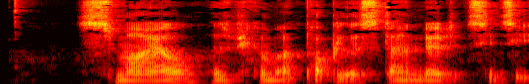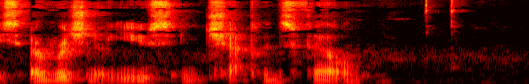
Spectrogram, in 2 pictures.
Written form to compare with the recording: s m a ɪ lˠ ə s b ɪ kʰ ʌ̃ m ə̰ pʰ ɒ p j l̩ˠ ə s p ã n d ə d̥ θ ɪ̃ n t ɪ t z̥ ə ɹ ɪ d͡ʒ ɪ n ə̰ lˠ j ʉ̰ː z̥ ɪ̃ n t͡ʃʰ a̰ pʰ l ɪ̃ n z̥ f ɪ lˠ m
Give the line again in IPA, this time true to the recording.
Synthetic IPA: s m a ɪ lˠ ə z b ɪ kʰ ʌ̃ m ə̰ pʰ ɒ p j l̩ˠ ə s t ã n d ə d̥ s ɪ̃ n s ɪ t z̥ ə ɹ ɪ d͡ʒ ɪ n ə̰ lˠ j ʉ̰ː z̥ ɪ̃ n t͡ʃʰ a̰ pʰ l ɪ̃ n z̥ f ɪ lˠ m

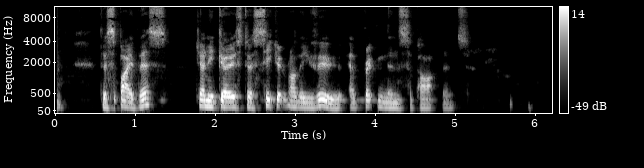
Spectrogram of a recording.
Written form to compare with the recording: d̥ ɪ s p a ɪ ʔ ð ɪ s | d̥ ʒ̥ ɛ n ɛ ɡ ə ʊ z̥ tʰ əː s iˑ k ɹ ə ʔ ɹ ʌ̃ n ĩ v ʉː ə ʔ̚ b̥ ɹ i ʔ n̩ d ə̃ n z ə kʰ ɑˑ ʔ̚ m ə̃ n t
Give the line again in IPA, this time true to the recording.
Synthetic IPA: d̥ ɪ s p a ɪ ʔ ð ɪ s | d̥ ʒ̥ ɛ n i ɡ ə ʊ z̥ tʰ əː s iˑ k ɹ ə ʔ ɹ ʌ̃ n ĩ v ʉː ə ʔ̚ b̥ ɹ ɪ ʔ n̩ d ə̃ n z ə pʰ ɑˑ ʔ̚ m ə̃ n t

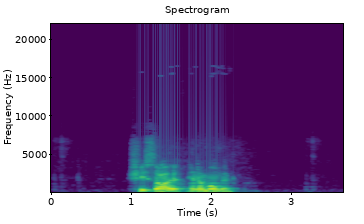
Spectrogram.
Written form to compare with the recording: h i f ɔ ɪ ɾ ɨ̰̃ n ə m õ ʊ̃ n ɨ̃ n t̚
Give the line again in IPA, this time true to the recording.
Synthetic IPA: ʃ i s ɔ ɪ ɾ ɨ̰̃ n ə m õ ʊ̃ m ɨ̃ n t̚

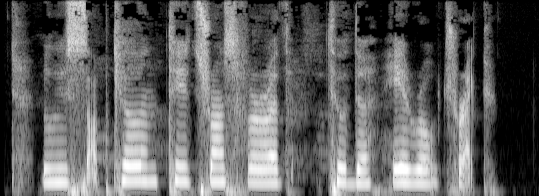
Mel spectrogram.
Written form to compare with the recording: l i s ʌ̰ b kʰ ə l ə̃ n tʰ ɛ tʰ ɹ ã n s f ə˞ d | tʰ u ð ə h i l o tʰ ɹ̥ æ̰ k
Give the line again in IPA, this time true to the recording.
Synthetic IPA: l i s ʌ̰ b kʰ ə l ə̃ n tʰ i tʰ ɹ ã n s f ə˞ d | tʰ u ð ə h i ɹ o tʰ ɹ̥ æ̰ k

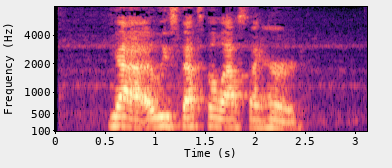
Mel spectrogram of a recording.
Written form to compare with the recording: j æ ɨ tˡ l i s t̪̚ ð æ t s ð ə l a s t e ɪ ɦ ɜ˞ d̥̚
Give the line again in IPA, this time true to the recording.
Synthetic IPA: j æ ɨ tˡ l i s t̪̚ ð æ t s ð ə l æ s t a ɪ ɦ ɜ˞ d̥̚

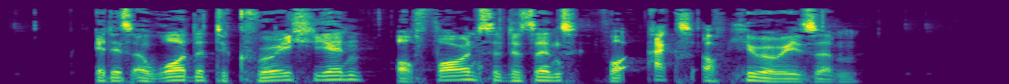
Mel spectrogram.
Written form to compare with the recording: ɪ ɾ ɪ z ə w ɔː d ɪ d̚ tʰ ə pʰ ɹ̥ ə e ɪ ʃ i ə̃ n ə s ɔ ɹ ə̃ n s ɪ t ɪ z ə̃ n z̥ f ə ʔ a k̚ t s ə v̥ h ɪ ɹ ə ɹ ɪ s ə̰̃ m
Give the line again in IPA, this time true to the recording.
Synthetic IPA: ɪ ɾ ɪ z ə w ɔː d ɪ d̚ tʰ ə kʰ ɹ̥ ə e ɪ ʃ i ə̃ n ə f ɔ ɹ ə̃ n s ɪ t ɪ z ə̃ n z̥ f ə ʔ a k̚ t s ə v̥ h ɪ ɹ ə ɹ ɪ z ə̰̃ m

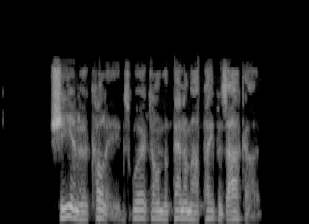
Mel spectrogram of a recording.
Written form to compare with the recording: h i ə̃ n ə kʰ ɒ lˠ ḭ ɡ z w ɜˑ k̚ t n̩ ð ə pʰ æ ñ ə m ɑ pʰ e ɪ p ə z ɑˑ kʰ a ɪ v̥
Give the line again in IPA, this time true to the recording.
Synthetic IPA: ʃ i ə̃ n ə kʰ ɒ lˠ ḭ ɡ z w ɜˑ k̚ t n̩ ð ə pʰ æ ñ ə m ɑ pʰ e ɪ p ə z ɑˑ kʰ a ɪ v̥

